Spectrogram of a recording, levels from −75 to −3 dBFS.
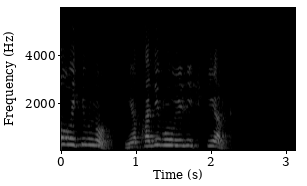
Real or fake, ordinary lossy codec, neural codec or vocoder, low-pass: real; Opus, 32 kbps; none; 5.4 kHz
